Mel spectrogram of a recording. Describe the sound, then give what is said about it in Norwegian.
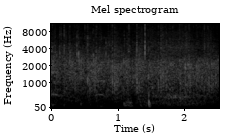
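A small crowd at Elvespeilet in Porsgrunn claps steadily, a dense patter of many hands at moderate loudness, with a few faint voices mixed in beneath the applause. “Liten applaus, please.”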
